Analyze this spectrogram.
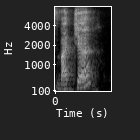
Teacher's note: Now, C has a CH sound in many of the words. That's a cha sound rather than a ka sound. So here it's baca with a CHA sound.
